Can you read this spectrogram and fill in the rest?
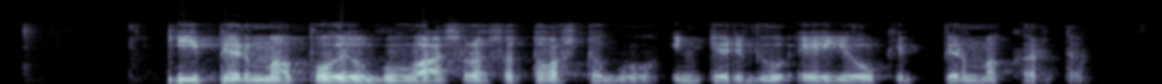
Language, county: Lithuanian, Vilnius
